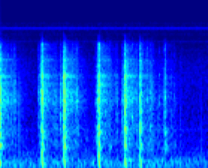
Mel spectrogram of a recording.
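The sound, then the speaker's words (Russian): Typewriter keys struck by a woman typing, a handful of sharp, crisp clacks at an uneven pace, fairly faint and with no talk. “печатает на машинке”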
